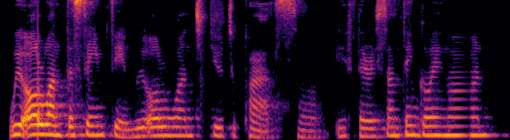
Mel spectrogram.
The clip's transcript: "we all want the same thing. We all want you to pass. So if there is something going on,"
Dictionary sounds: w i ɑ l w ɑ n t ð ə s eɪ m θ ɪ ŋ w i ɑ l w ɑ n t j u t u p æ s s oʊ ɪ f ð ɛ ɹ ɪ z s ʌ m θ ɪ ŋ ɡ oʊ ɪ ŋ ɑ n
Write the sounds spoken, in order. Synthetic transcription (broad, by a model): w i ɑ l w ɑ n t ð ə s eɪ m θ ɪ ŋ w i ɑ l w ɑ n t j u t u p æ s s oʊ ɪ f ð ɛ ɹ ɪ z s ʌ m θ ɪ ŋ ɡ oʊ ɪ ŋ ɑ n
